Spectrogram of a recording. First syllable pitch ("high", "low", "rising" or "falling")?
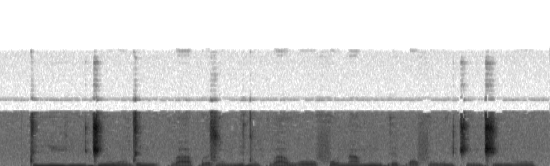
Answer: high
